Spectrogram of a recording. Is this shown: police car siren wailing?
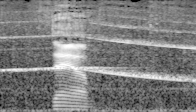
yes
